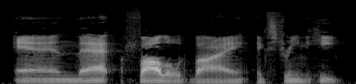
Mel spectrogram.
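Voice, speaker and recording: A man with a bright, sharp tone and an American accent. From United States. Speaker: vlogger. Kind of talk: travel vlog monologue. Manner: casual. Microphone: new recording equipment.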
